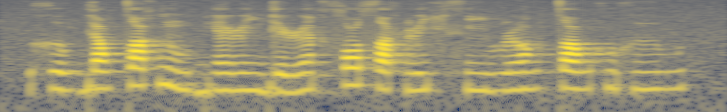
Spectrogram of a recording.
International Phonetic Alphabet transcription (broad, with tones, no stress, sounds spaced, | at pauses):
x ɤ˨ v ɡ ɛ˦ v tˤ ɯ˥ x l ũ˩ v b j ɛ̃˨ ɭ ĩ˨ ɡ e˩ ɭ ɛ̃˦ x sˤ o˥ sˤ ɛ˨ x ɭ i˦ x s ĩ˨ v ɭ ɔ̃˥ v tˤ ɤ˥ v x u˦ x ɯ˥ v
